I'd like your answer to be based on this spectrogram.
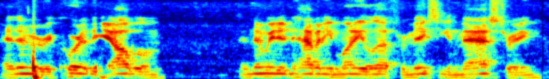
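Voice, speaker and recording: A man's voice: lowish voice, level tone, quick pace, poor audio. A man chatting casually as a guest musician in an interview, laid-back and self-deprecating. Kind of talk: casual chat, being interviewed.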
